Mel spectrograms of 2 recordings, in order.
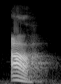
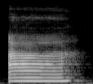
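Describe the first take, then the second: First: The pitch is short and sharp. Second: The pitch stays level and flat. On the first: "is very sharp" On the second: "The first tone is the flat tone"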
